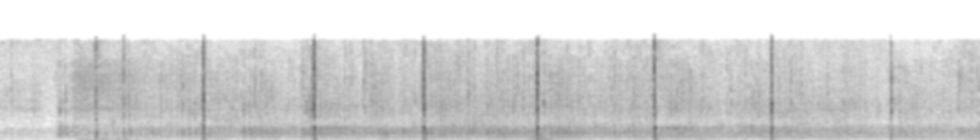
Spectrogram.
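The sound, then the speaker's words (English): Applause rises at a church service as a speaker is welcomed to the stage, a soft steady patter broken by a handful of sharp, louder individual claps spaced fairly evenly. “I want you to put your hands together”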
